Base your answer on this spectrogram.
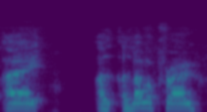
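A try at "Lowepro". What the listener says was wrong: No, it's low pro. There's no R in it. Low.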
